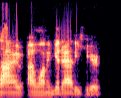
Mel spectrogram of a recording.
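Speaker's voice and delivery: ordinary delivery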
